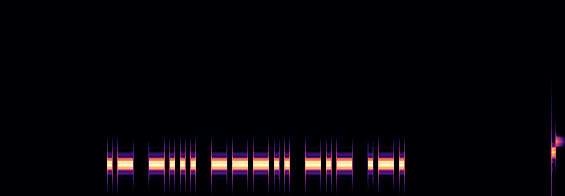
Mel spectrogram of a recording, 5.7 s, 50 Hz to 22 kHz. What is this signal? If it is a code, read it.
Morse code, heard as a keyed tone, about 22 wpm, 700 Hz. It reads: AB8KR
